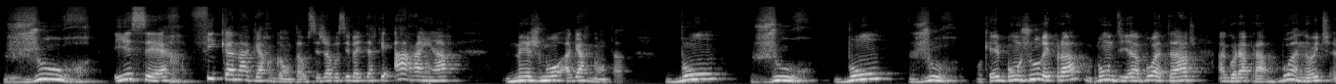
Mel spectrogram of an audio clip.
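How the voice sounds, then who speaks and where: A man who speaks with a French accent, a native French speaker hosting a podcast lesson and slowly repeating words for learners to drill. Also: fairly high pitch, expressive. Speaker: podcast host and French teacher.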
